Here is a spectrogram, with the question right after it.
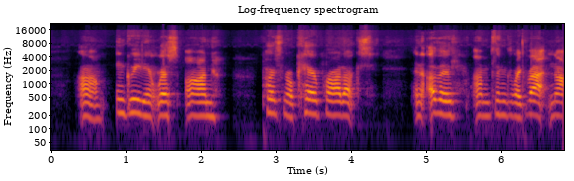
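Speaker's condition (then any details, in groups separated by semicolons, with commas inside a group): Cerebral palsy; both hands affected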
